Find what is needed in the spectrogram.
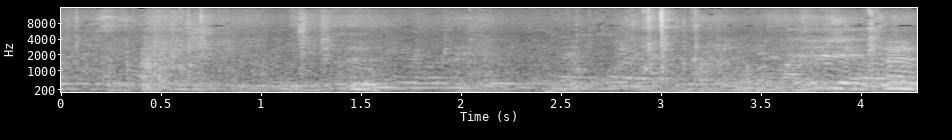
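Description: Soft, low background voices talking in a room, quieter than the talk around it.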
